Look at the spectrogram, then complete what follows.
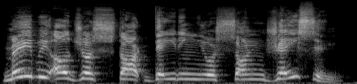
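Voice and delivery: mock sweet and sarcastic, slow; drawn-out sarcastic taunt; lightly voiced snide offer. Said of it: "she sarcastically says".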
